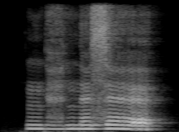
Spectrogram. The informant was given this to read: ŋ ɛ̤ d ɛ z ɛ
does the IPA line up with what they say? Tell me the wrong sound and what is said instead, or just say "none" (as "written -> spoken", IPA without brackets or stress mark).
d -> n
